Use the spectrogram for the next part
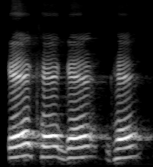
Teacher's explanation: कंठ से बोले जाने वाले अक्षर क वर्ग के आते हैं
